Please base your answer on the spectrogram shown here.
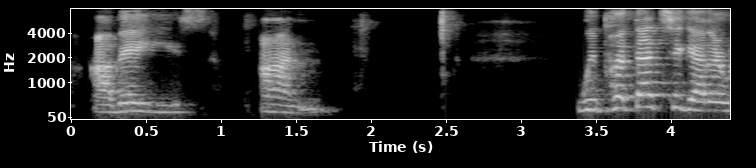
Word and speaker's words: habéis: Notice again, and hopefully you know this by now, but that H in Spanish is silent. He, has, ha, hemos, habéis, han.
